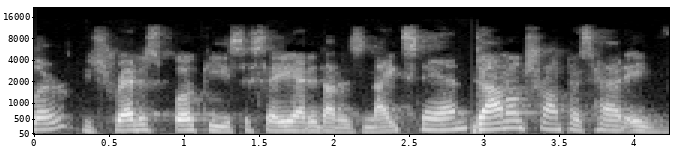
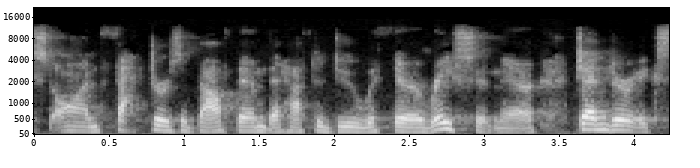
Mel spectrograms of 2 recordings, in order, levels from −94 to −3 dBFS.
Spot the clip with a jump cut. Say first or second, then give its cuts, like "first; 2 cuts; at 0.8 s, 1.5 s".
first; 1 cut; at 2.9 s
